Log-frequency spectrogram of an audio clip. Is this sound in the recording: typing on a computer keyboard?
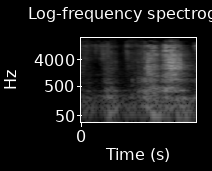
no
